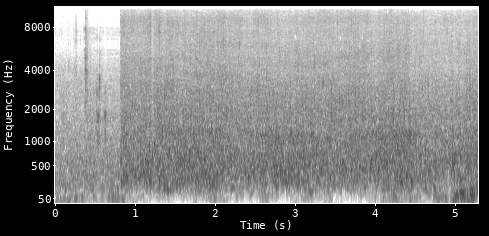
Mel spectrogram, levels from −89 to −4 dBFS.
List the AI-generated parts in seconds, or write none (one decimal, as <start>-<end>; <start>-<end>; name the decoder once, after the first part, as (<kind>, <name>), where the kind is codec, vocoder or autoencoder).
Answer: none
